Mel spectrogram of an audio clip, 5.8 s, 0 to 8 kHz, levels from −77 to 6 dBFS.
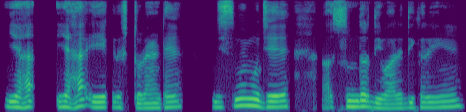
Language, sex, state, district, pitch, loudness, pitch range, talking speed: Hindi, male, Uttar Pradesh, Saharanpur, 145 Hz, -19 LUFS, 135-155 Hz, 125 wpm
